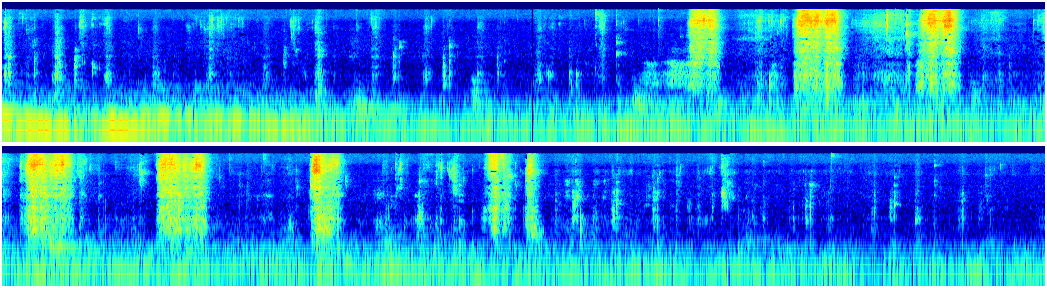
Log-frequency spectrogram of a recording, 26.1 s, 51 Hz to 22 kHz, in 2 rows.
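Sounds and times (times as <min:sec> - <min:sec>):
soft chewing and mouth clicks: 0:00.0 - 0:26.0
wet slurping of noodles: 0:08.5 - 0:09.1, 0:09.8 - 0:10.6, 0:11.3 - 0:12.0, 0:13.3 - 0:14.1, 0:15.0 - 0:15.7.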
